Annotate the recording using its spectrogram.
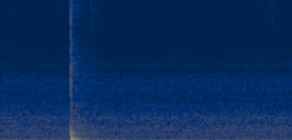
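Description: Quiet room tone broken by a single sharp click about half a second in.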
